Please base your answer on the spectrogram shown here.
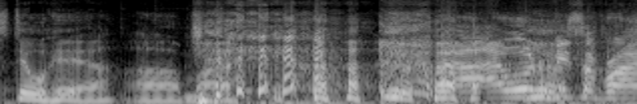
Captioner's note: speakers laughing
